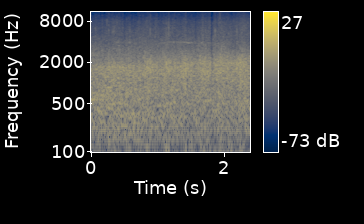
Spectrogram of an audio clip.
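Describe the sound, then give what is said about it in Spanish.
Audience applause fills a motivational talk: dense, steady clapping at a moderate level that holds evenly for the whole stretch without pauses. “No aplauda que su esposa está al lado.”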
